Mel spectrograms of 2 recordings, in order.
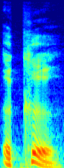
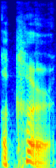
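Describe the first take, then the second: First: The second vowel is a short, weak schwa. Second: The second vowel is a long, full 'er' sound. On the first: "If you put a schwa on the second vowel, you will get" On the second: "if you put uh, the ein over there, you get"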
